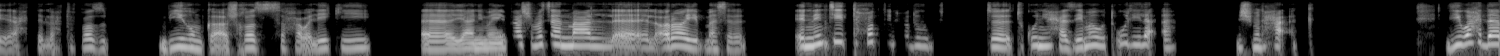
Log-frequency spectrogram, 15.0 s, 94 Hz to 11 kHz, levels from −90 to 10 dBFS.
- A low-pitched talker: No, high, 210 Hz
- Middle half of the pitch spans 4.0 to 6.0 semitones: Yes, average, 4.4 semitones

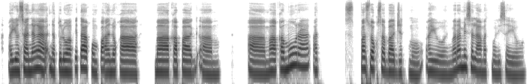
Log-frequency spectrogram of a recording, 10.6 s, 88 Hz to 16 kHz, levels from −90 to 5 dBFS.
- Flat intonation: No, average, 3.1 semitones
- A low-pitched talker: No, high, 190 Hz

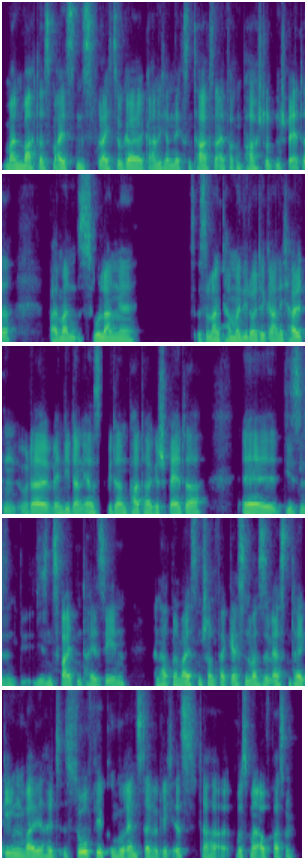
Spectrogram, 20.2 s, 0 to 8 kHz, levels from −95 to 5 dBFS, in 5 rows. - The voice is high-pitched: No, low, 135 Hz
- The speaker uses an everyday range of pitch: No, narrow, 1.4 semitones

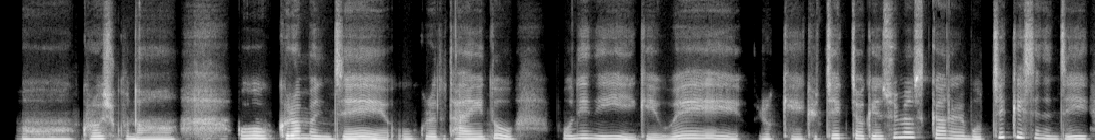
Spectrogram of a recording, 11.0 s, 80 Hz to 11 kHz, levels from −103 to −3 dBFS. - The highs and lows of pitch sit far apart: No, average, 4.3 semitones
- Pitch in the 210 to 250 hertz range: Yes, high, 215 Hz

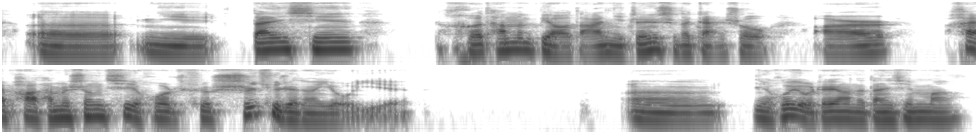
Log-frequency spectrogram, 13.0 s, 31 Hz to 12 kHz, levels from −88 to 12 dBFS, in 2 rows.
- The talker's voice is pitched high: No, low, 105 Hz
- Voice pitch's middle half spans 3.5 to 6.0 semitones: Yes, average, 4.4 semitones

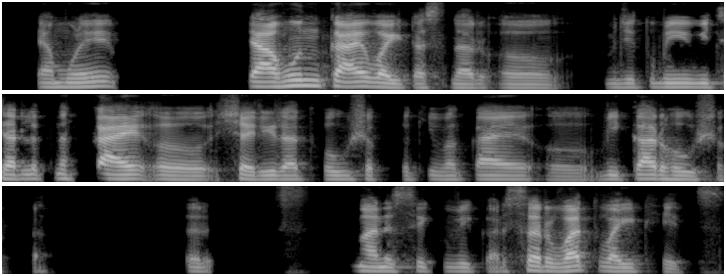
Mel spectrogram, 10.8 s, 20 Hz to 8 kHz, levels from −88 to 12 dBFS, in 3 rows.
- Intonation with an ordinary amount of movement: No, narrow, 2.1 semitones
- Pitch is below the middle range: Yes, low, 130 Hz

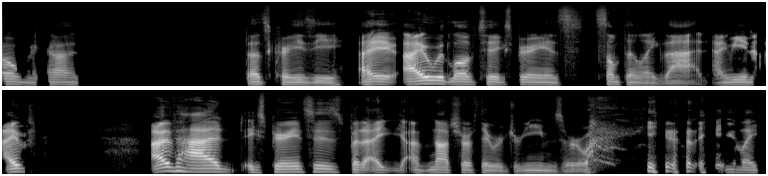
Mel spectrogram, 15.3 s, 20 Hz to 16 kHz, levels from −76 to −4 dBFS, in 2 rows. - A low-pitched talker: Yes, low, 105 Hz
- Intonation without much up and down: No, average, 3.4 semitones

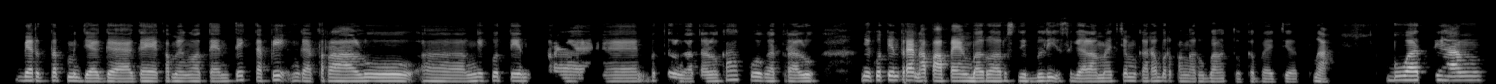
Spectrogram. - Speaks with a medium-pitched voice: Yes, medium, 155 Hz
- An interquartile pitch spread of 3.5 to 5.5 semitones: No, average, 2.8 semitones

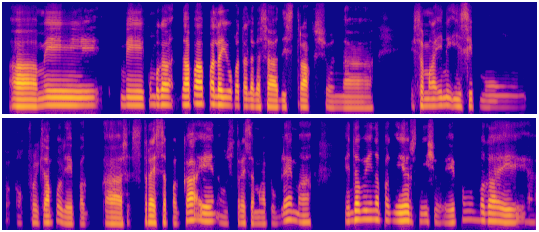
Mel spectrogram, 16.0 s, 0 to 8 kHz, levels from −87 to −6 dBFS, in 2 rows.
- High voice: No, medium, 145 Hz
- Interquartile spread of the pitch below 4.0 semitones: No, average, 4.3 semitones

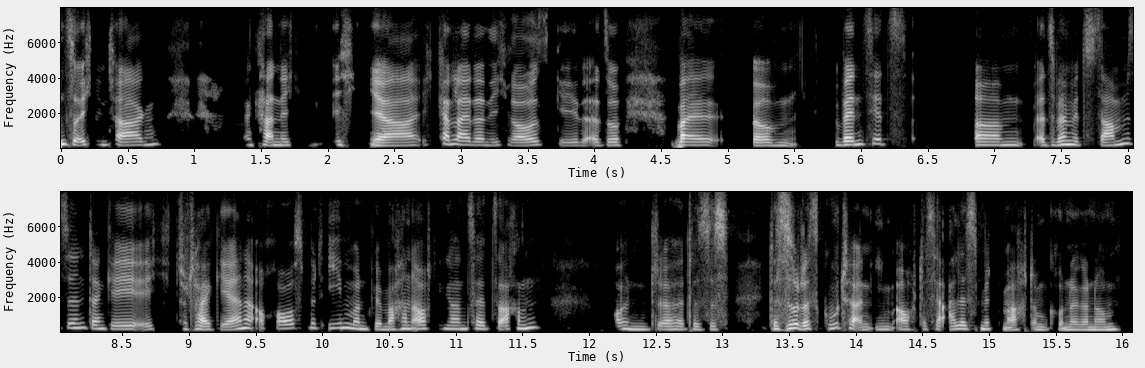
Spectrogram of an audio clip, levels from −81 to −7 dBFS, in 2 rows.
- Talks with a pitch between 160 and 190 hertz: Yes, medium, 185 Hz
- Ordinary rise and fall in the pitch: Yes, average, 3.6 semitones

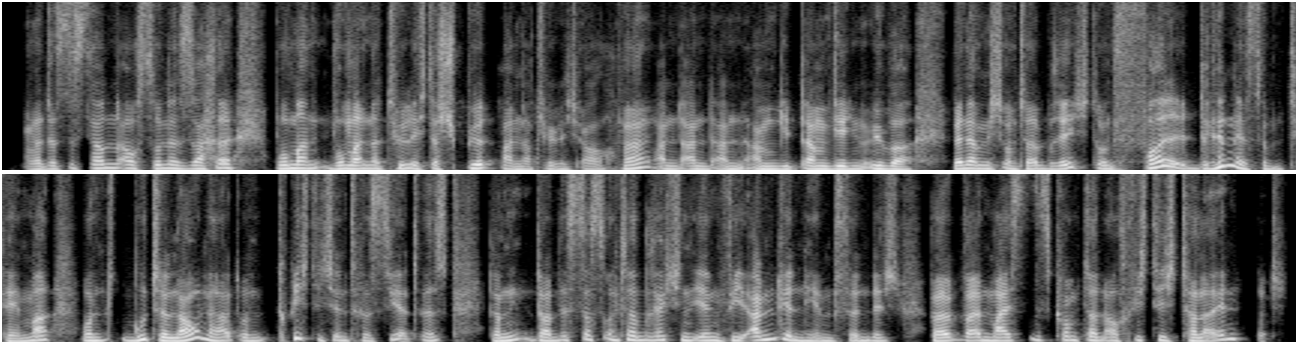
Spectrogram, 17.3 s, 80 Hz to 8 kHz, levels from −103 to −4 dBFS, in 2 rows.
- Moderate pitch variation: Yes, average, 3.4 semitones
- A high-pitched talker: No, medium, 155 Hz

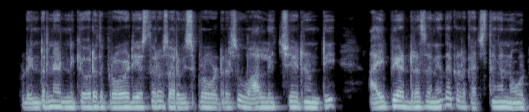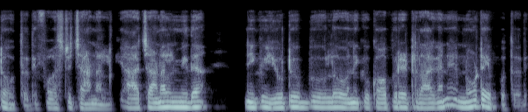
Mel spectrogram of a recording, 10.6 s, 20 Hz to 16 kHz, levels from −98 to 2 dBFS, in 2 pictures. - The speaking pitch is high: No, low, 130 Hz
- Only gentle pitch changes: Yes, narrow, 1.8 semitones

